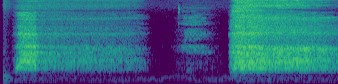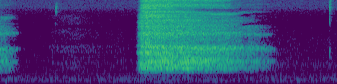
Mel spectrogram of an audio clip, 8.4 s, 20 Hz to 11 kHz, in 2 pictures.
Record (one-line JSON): {"exhalation_length": "8.4 s", "exhalation_amplitude": 16174, "exhalation_signal_mean_std_ratio": 0.57, "survey_phase": "beta (2021-08-13 to 2022-03-07)", "age": "45-64", "gender": "Male", "wearing_mask": "No", "symptom_none": true, "smoker_status": "Never smoked", "respiratory_condition_asthma": false, "respiratory_condition_other": false, "recruitment_source": "REACT", "submission_delay": "1 day", "covid_test_result": "Negative", "covid_test_method": "RT-qPCR", "covid_ct_value": 37.6, "covid_ct_gene": "N gene", "influenza_a_test_result": "Negative", "influenza_b_test_result": "Negative"}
